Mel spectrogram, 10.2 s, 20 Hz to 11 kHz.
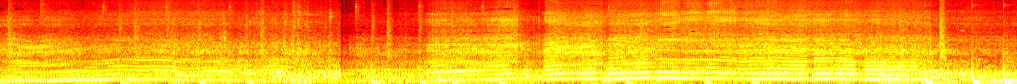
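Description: Engine of a modified off-road 4x4 working hard under load, its pitch rising and falling as it revs, with a brief dip about three and a half seconds in.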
